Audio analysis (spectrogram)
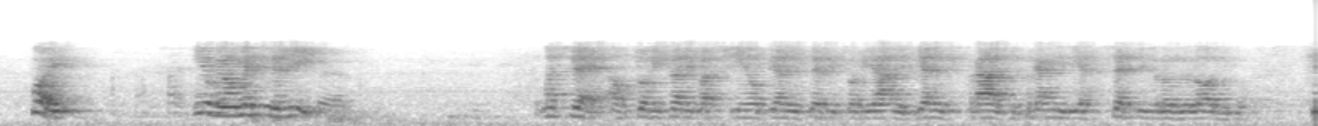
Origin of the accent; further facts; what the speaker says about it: Piedmont, Italy; Devo dirvi anche che vengo dalla Val Susa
